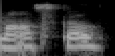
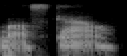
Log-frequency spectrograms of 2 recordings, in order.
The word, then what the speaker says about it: Moscow: is in Siberia though white crow you're in mosow did you know that there's a Moscow Idaho it's spelled the same way white crow we pronounce it moso and not Moscow if I could live anywhere that I wanted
